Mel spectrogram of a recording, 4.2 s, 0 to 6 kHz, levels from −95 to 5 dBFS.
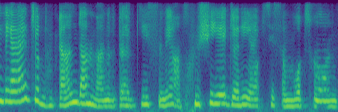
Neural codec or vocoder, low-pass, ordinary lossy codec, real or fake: codec, 16 kHz, 1 kbps, FreqCodec, smaller model; 5.4 kHz; none; fake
